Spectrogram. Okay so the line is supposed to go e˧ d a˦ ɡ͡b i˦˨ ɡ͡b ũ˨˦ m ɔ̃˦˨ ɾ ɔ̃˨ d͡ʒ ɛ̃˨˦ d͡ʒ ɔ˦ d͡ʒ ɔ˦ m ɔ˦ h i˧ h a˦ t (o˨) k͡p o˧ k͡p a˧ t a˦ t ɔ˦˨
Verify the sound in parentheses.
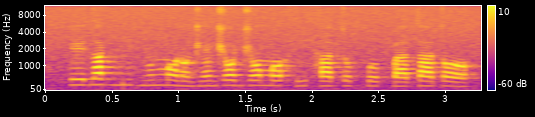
incorrect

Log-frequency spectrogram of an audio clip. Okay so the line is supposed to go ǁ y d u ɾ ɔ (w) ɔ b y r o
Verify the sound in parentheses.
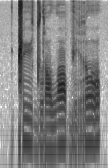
correct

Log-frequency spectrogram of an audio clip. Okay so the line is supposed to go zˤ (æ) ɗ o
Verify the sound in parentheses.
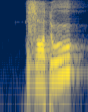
correct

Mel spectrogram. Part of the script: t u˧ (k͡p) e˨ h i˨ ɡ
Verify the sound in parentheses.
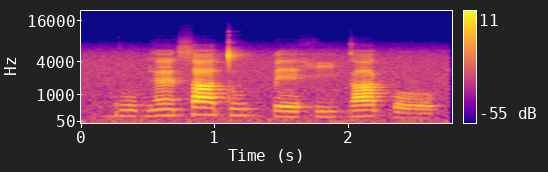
correct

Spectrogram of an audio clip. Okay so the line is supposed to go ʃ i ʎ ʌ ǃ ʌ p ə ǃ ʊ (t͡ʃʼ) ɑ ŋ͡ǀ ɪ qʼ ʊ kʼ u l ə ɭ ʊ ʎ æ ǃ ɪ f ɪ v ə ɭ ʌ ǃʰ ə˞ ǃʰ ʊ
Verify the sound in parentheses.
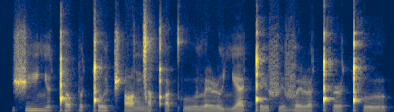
correct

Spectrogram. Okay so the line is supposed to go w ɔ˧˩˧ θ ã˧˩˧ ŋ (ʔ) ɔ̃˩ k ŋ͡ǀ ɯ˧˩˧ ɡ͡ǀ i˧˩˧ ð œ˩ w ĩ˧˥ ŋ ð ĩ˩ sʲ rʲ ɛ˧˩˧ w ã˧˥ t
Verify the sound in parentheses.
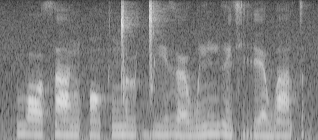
correct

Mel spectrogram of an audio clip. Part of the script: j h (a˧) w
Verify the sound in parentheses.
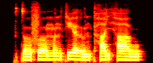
correct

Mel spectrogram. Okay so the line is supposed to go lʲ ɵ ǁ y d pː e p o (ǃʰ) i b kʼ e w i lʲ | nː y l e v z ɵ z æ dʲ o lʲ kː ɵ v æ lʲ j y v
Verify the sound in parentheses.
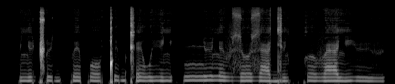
incorrect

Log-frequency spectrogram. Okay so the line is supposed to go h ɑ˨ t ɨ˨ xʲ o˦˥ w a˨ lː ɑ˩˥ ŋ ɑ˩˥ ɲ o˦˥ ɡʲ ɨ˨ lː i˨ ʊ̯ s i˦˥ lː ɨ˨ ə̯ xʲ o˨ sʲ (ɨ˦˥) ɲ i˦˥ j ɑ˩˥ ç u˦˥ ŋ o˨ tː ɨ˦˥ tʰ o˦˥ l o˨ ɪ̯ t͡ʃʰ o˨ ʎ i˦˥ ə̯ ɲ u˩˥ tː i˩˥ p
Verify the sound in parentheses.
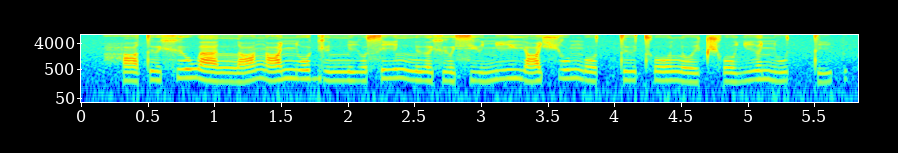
incorrect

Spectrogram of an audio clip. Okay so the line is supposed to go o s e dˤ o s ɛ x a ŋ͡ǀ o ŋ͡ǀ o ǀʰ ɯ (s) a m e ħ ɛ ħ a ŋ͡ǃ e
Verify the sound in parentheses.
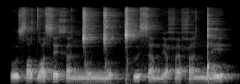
correct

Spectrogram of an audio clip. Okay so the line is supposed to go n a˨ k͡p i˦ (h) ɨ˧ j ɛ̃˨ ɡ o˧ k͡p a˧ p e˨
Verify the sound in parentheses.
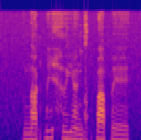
correct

